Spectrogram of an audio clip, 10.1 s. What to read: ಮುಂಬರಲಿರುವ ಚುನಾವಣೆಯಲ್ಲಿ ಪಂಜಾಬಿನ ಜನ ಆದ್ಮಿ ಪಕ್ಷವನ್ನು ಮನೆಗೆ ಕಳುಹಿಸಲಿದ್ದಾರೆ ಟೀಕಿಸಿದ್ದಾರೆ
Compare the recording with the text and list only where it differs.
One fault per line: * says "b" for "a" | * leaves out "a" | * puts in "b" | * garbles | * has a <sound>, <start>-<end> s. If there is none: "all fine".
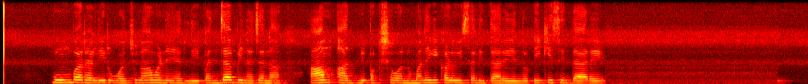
* puts in "ಆಮ್"
* puts in "ಎಂದು"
